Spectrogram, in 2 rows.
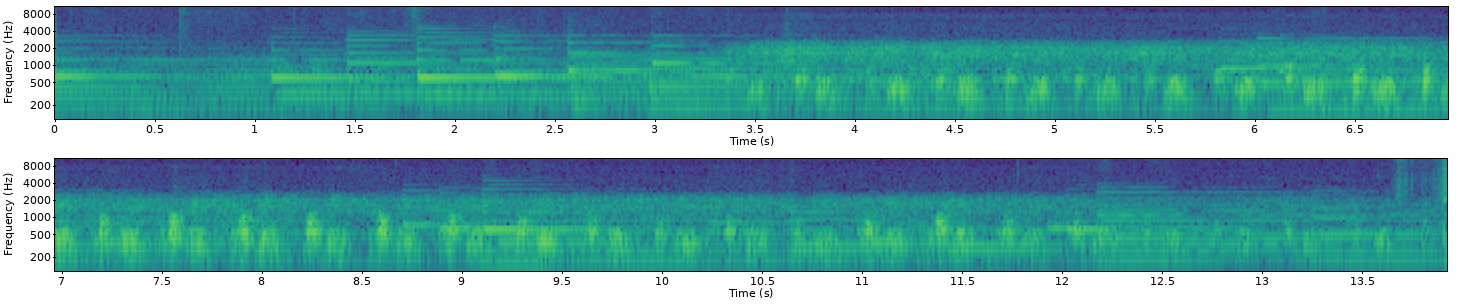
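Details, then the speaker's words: Fetal heartbeat on ultrasound in a TV drama scene, pregnancy about two weeks short of 10 weeks: rapid rhythmic whooshing pulses about 170 a minute under soft music; baby said to be healthy and growing well. "He's very healthy He's growing well I'll let you listen to the baby's heartbeat"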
